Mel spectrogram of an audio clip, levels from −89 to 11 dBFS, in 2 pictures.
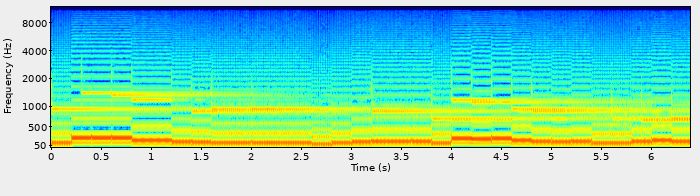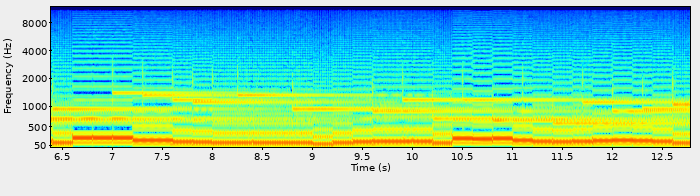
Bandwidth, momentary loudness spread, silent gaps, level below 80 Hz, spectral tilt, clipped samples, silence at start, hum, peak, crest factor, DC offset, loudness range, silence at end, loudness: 10.5 kHz; 4 LU; none; -26 dBFS; -8.5 dB/octave; under 0.1%; 0 s; none; 0 dBFS; 10 dB; under 0.1%; 1 LU; 0 s; -12 LUFS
